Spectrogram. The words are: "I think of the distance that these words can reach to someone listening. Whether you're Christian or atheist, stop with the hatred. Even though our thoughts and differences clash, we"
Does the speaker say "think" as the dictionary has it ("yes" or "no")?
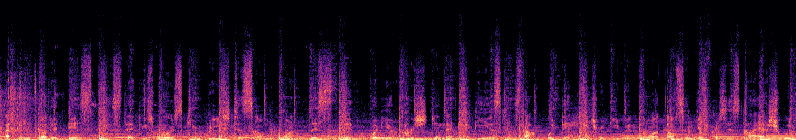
yes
